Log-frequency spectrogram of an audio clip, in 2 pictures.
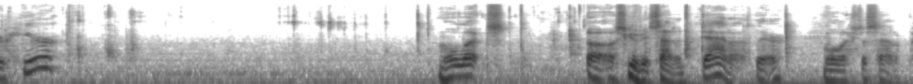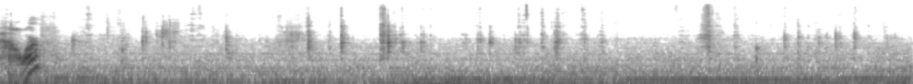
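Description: Plastic plugs click and rattle as they are handled.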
